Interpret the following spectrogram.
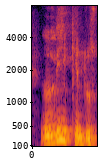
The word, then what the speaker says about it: líquidos: Líquidos. Opa. QU pode ser dígrafo quando u pronunciado. Eu falo líquidos ou líquidos. Opa, eu não falo U, então significa que eu tenho dígrafo.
